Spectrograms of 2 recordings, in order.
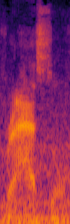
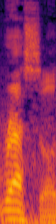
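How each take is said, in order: First: The first vowel sounds like the one in 'rass'. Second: The first vowel sounds like the one in 'rest'. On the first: The speaker calls it right. "R A S Z L" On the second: The speaker calls it wrong. "not wrestle"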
